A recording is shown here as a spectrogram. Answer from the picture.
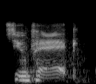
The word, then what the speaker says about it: Tupac: Tupac.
